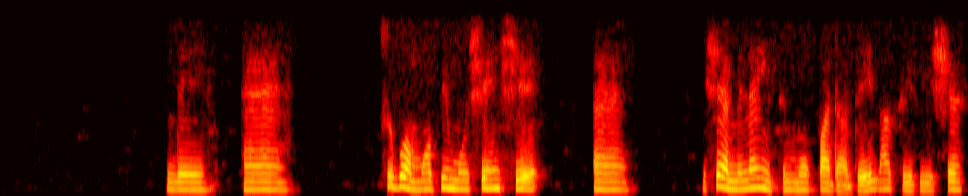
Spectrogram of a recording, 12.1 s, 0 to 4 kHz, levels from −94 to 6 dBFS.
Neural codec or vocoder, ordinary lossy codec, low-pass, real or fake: none; none; 3.6 kHz; real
